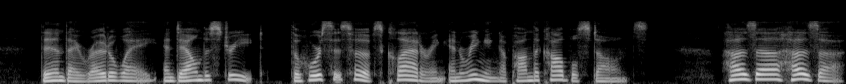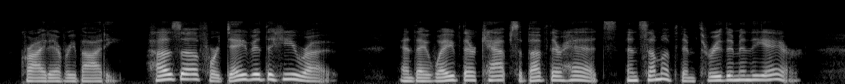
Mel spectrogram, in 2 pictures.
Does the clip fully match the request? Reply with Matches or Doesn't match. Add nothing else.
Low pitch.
Doesn't match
